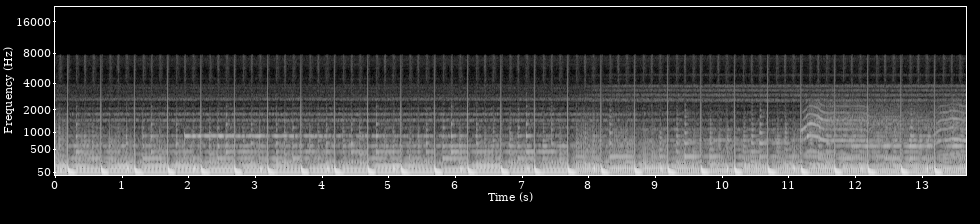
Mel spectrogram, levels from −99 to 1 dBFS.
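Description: Nothing here needs flagging, since no technical faults turn up anywhere in the recording.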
